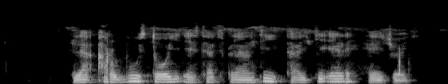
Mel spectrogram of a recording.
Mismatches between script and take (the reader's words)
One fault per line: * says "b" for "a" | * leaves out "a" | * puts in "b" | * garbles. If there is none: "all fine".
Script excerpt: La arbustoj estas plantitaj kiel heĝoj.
all fine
